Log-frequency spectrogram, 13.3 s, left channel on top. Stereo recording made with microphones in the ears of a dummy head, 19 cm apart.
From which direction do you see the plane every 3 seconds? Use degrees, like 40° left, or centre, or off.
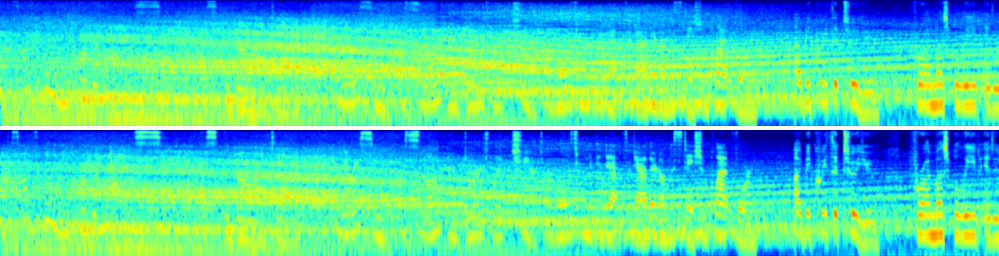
30° right, centre, 30° left, 50° left, 50° left.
